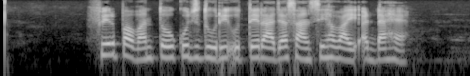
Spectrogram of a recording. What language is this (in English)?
Punjabi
